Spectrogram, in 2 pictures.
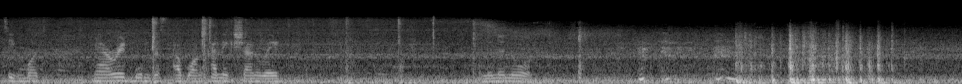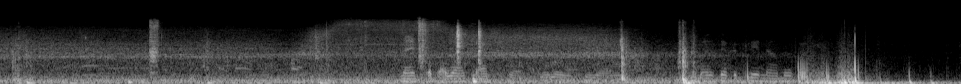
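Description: A young woman talks casually, close to the microphone.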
